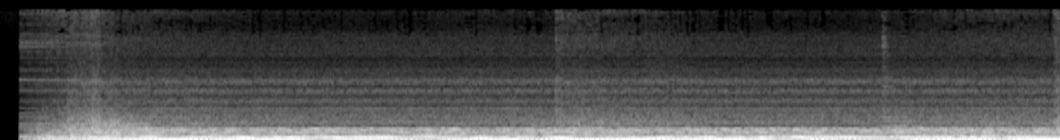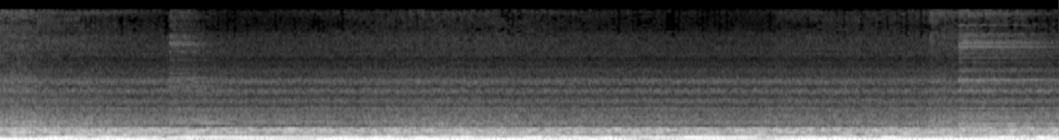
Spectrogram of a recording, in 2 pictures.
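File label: chrystal air, pads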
